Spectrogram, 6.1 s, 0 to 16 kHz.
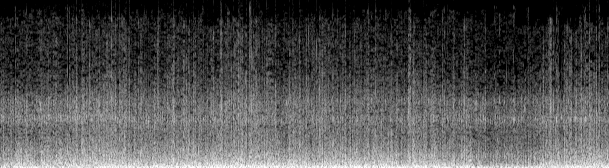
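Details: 2000 Dodge Ram 2nd-gen Cummins diesel idle after the AC compressor pulley was bypassed using a 65" non-AC serpentine belt: even, steady clatter, no squeal, knock or belt chirp; runs smooth, normal idle.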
